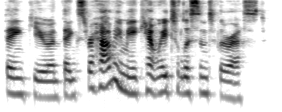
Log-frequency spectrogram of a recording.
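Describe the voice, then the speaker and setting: A woman's voice: mid-range voice, fast. A woman author reading a children's story aloud to listeners. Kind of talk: scripted story read-aloud.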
